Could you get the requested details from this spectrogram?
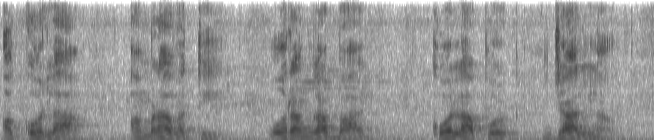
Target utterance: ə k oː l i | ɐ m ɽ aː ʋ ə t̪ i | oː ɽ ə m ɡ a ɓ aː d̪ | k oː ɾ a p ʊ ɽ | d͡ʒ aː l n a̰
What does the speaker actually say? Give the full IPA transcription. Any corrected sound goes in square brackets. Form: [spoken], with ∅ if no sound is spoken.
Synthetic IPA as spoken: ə k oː l [a] | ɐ m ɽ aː ʋ ə t̪ i | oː [ɾ] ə [ŋ] ɡ a [b] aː d̪ | k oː [l] a p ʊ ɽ | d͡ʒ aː l n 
